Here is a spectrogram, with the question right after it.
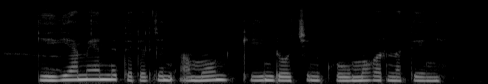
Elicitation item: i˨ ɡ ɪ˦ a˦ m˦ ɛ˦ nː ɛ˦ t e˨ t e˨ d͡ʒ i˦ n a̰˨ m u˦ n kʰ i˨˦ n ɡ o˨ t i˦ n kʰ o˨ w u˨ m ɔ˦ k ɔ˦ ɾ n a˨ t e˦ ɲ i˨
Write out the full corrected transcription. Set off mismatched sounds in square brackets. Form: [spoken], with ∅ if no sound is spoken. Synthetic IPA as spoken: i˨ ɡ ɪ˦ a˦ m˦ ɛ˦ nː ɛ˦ t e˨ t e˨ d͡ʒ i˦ n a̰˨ m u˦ n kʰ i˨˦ n [d] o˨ [t͡ʃ] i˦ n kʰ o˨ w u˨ m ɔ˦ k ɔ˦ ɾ n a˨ t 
